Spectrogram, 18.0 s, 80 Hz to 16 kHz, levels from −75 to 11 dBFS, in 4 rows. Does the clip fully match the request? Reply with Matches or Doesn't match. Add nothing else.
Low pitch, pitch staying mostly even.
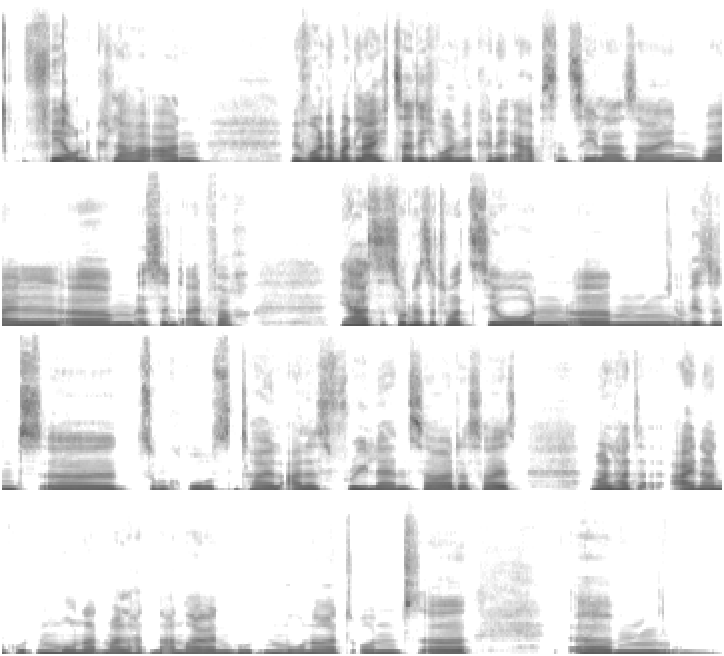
Doesn't match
